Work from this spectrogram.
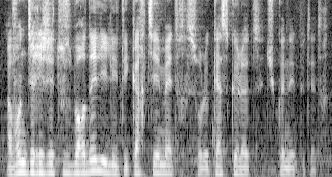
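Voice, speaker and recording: Acteur en marin conteur, musique derrière. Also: male voice, mid-range voice, very fast, a little mellow, natural voice. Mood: confiding. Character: weary seasoned sailor recounting sea legends in verse. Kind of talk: audio fiction storytelling. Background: music.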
